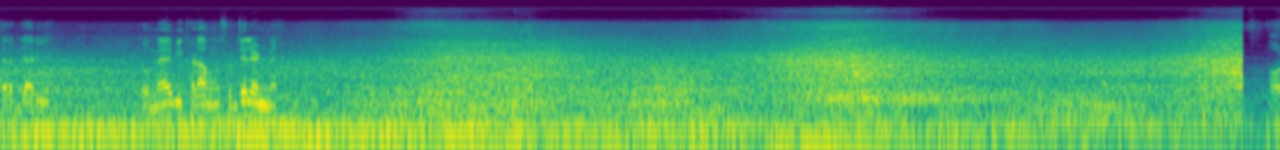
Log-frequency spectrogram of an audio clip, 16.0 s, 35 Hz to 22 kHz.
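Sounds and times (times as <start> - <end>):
cars passing: 0.0 - 15.6
wind on microphone: 3.6 - 15.6.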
